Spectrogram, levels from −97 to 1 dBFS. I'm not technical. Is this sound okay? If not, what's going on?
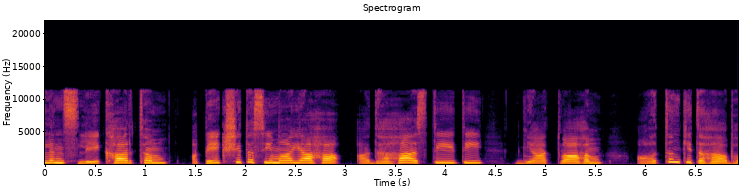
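No. From start to finish the speech sounds dull and muffled, with a rough, fluttery hiss clinging to it. This is likely Dolby Digital compression squeezed too hard: everything above 11.5 kHz is gone, and the missing detail gets filled in with noise.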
